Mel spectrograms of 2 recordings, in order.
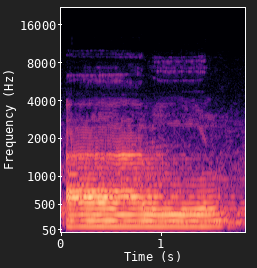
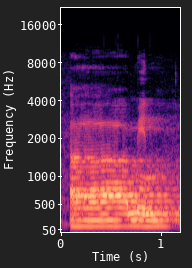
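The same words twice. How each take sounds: First: Both vowels are held for the same short length. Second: The first vowel is long, the second short. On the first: O Lord, answer our prayer. The speaker calls it right. "amin dua harokat dua harokat" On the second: O God, make us safe. The speaker calls it wrong. "A-nya panjang, Mi-nya pendek"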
